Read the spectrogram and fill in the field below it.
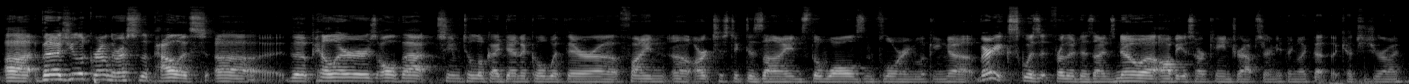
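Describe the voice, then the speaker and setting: A man narrating a tabletop fantasy game as game master, in a halting, descriptive way. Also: medium pitch, steady tone, a bit bright.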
